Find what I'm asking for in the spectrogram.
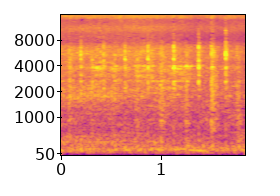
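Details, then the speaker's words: Engine at idle: steady rapid ticking knock, a tug-tug sound over the low engine thrum, from excess sideways end play in the crankshaft; the fix is an overhaul. "Kasi kapag yung iba tahimik, yung iba naman maingay. So, kung maingay sa'yo, baka ito na yung problema mo."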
